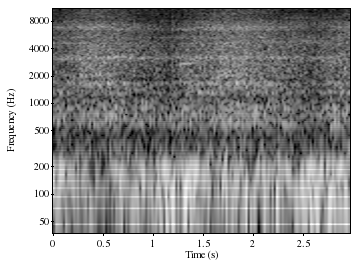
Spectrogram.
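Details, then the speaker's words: 2005 Honda Accord that sat for a few years, started with a jump box; codes P0135 and P0141 and an idle air control fault are read. A raised, fairly even idle with slight surging: high idle from idle air control fault. "and then an idle air control system the RPM's higher that's what you're hearing that revving"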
